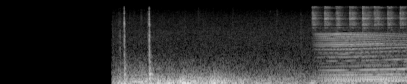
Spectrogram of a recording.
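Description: Silence, then about a second in a sudden loud, deep rumbling noise with two sharp cracks near its start. About three seconds in, music begins with sustained pitched chords over the rumble.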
